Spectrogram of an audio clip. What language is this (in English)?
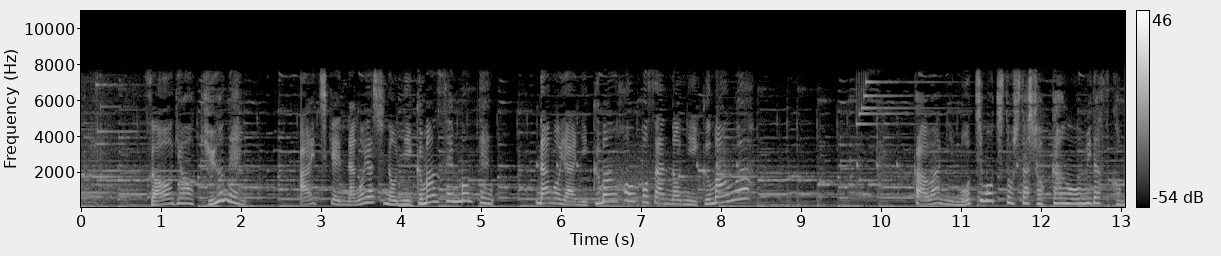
Japanese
